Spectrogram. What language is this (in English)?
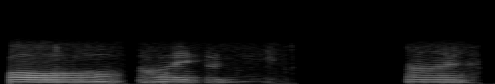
Manipuri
